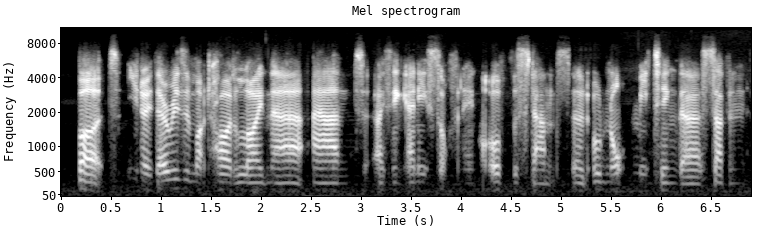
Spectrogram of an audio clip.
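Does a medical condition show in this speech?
No.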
